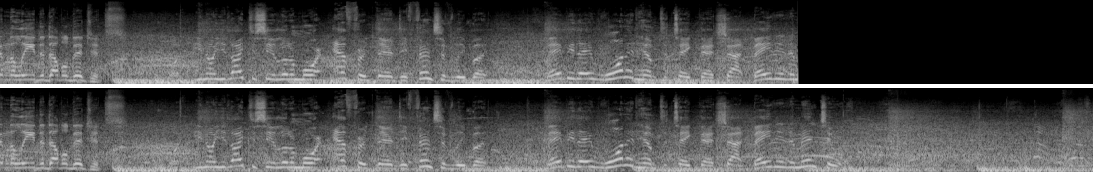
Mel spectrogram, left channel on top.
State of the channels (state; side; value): drops out; left; at 8.0 s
